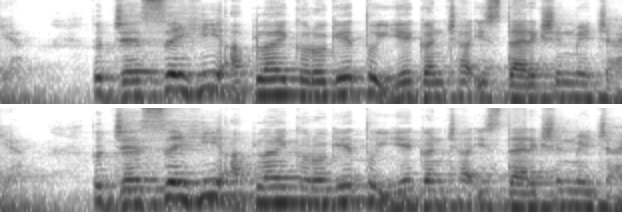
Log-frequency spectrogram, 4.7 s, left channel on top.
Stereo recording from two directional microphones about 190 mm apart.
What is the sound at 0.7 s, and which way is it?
Speech, 30° left (ahead or behind).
